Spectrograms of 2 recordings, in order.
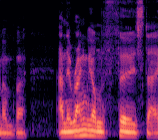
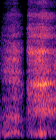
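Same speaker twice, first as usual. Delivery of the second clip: imitated winded exhale; out-of-breath sigh. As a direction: puff out as if worn out from pedalling. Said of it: "I'm out of breath now".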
